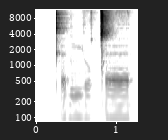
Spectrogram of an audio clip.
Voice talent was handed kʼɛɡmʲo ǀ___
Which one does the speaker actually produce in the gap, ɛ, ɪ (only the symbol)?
ɛ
